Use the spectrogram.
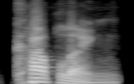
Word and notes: coupling: American English

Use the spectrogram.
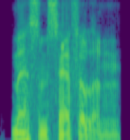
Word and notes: Mesencephalon: British English

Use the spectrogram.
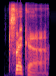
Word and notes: tricar: British English

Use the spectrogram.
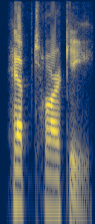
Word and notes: heptarchy: American English

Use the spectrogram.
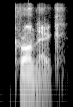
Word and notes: chronic: British English

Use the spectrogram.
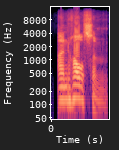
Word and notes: unwholesome: American English

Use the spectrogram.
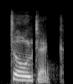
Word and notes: Toltec: Indian

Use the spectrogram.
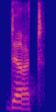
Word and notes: dirt: Indian

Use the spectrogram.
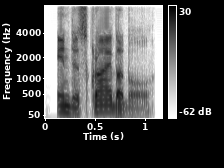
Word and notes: indescribable: British English

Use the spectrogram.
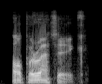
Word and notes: operatic: British English

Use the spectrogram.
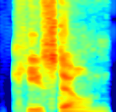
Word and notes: keystone: American English

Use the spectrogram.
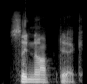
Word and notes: synoptic: American English

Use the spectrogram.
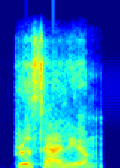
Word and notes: Prothallium: Indian

